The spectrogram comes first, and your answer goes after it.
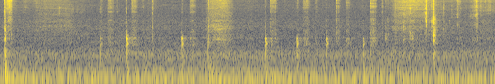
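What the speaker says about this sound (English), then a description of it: "Let me write that." A pen scratches across paper while working out equations, a steady run of small strokes and taps close to the microphone, faint and unbroken by talk.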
